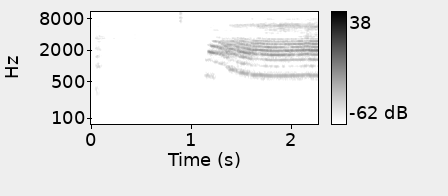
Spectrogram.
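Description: A cat lets out a single long, loud, drawn-out meow, rising in pitch and holding steady for about a second, after a brief quiet moment with faint noise.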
